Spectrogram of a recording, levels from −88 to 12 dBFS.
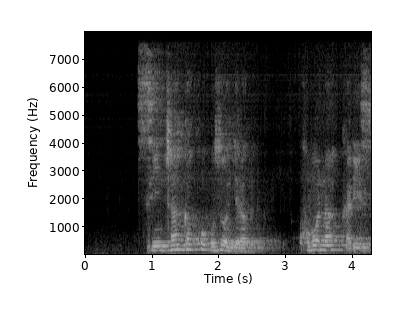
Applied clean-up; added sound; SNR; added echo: neural separator model SepFormer DNS4.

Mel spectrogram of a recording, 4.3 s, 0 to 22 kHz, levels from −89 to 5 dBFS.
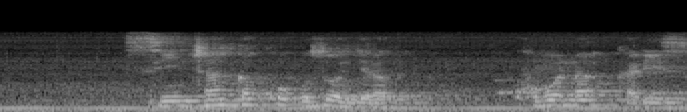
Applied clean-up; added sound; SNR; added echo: none; Engine; 8 dB; reverberation time 1.2 s.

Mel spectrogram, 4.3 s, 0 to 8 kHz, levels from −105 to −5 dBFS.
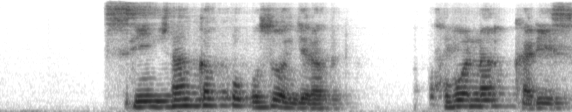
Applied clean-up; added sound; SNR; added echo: neural mask model DeepFilterNet 3.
